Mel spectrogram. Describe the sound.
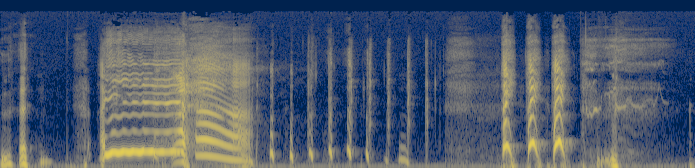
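A man lets out a loud, sustained yell that drops in pitch, then breaks into a quick series of rhythmic whooping bursts, like a war cry, followed by a few more sharp shouts.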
